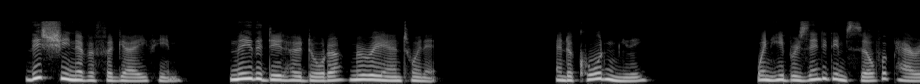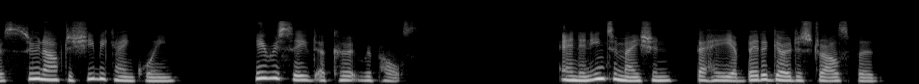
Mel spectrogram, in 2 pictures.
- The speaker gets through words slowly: Yes, slow, 125 wpm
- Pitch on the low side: No, high, 190 Hz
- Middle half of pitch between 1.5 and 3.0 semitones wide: No, average, 3.8 semitones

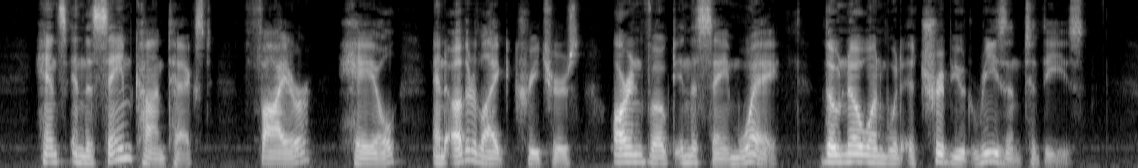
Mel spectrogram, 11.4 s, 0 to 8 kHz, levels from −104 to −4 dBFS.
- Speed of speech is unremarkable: No, slow, 130 wpm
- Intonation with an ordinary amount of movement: Yes, average, 4.6 semitones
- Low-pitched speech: Yes, low, 110 Hz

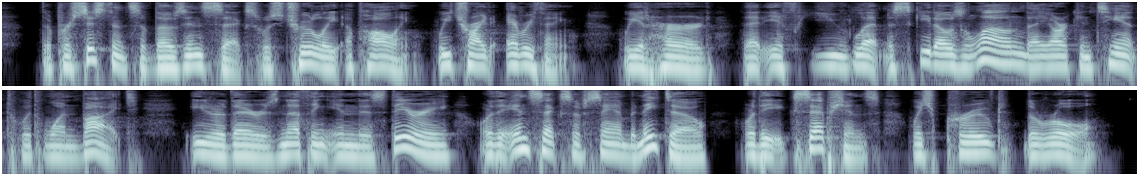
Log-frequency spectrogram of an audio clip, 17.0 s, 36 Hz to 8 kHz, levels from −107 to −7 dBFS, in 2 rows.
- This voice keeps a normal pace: Yes, average, 160 wpm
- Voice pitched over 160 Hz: No, low, 125 Hz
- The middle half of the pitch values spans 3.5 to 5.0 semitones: No, average, 2.9 semitones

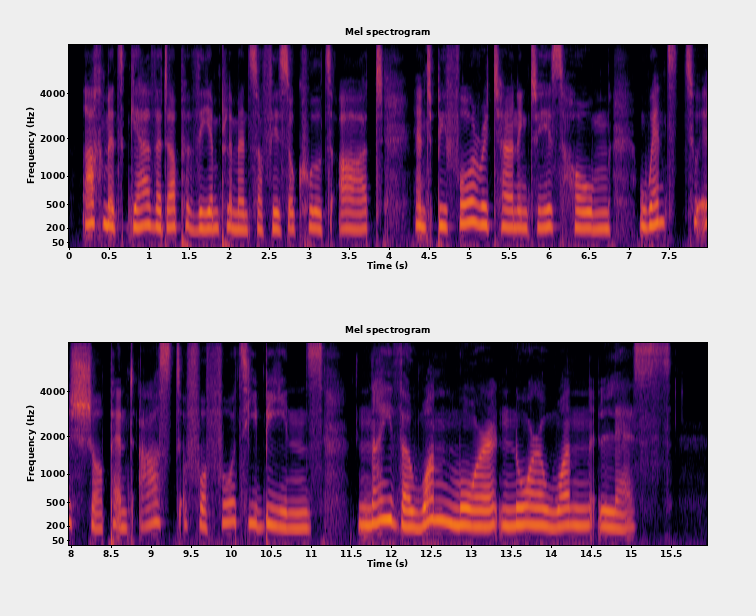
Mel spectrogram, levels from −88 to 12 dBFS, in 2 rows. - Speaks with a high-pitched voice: Yes, high, 205 Hz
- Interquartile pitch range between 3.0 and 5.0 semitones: No, narrow, 2.5 semitones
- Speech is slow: Yes, slow, 115 wpm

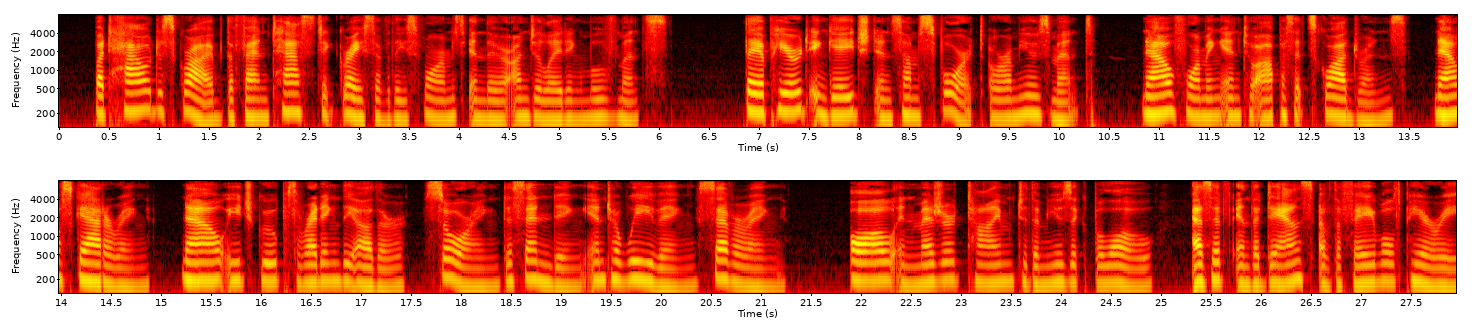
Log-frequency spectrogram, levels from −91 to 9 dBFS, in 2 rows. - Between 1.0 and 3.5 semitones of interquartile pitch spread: Yes, average, 2.8 semitones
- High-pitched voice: No, medium, 175 Hz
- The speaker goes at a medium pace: No, slow, 120 wpm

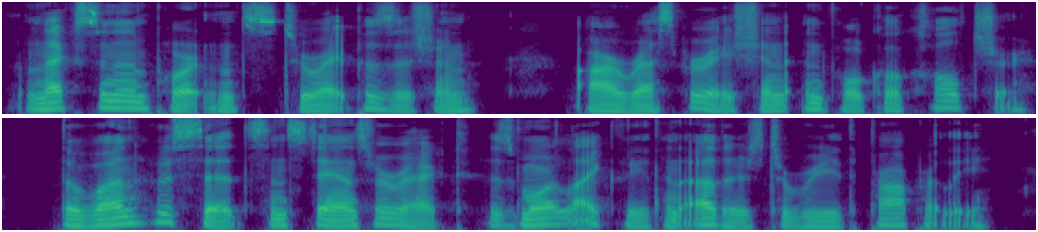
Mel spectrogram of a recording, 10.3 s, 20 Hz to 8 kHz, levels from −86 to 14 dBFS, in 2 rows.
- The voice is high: No, low, 110 Hz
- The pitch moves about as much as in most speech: Yes, average, 4.7 semitones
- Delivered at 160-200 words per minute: No, average, 150 wpm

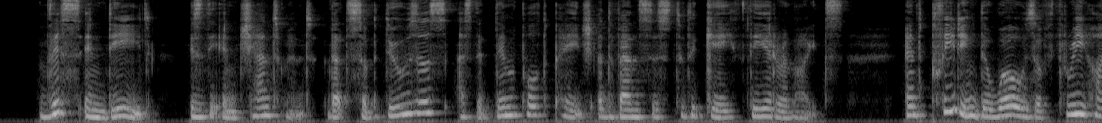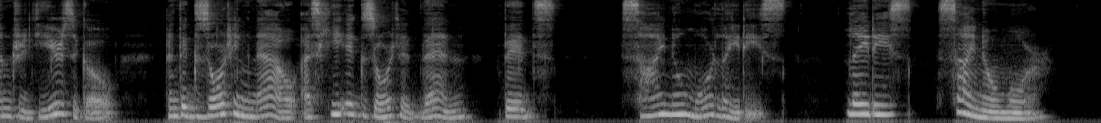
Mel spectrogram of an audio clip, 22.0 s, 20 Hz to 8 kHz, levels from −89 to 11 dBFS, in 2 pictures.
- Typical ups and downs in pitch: Yes, average, 4.5 semitones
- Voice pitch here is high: Yes, high, 195 Hz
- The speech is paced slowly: Yes, slow, 115 wpm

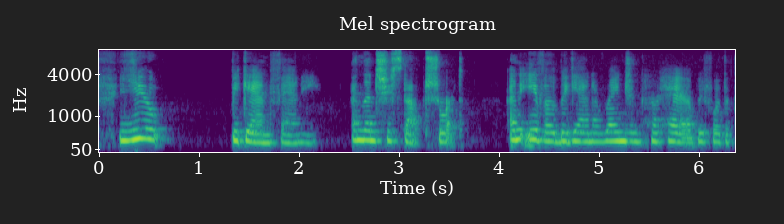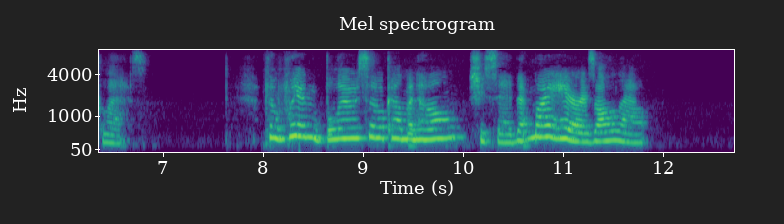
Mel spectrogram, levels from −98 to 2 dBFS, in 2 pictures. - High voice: Yes, high, 235 Hz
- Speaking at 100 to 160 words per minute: Yes, average, 150 wpm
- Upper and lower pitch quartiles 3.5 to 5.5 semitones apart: Yes, average, 4.7 semitones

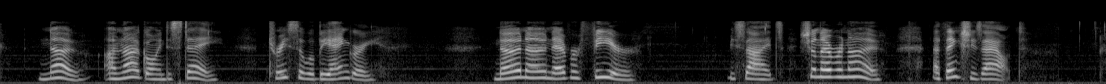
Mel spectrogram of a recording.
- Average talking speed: No, slow, 120 wpm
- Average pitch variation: Yes, average, 4.3 semitones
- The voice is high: Yes, very high, 265 Hz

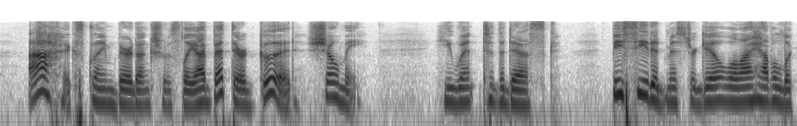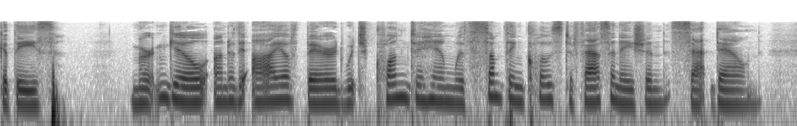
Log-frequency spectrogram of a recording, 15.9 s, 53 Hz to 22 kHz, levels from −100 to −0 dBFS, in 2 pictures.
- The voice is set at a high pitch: No, medium, 165 Hz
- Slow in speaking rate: No, average, 165 wpm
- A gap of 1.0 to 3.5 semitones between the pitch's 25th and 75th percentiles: Yes, average, 2.9 semitones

